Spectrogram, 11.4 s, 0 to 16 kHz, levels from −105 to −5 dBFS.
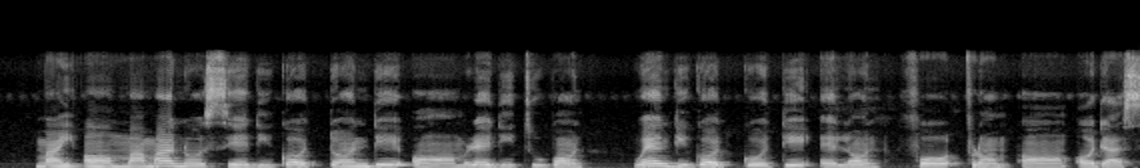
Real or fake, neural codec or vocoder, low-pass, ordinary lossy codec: real; none; 10.8 kHz; none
